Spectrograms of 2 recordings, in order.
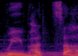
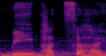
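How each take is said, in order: First: The word begins with a v sound. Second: The word begins with a b sound. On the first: The speaker calls it wrong. "विभत्सः आदि कहना या लिखना संस्कृत के संस्कृतत्व वाली प्रकृति पर चोट पहुंचाना" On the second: The speaker calls it right. "बीभत्सः ही संस्कृत में तो सर्वथा शुद्ध है"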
